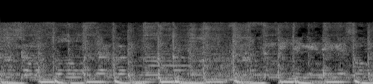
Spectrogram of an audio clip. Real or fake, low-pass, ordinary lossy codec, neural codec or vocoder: fake; 7.2 kHz; none; vocoder, 44.1 kHz, 128 mel bands, Pupu-Vocoder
